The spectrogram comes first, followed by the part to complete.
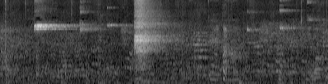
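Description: Basketball gym during a game: a ball bouncing on the court, a few high held squeaks about a second in, and a loud noisy burst near three seconds, over a murmur of spectators' voices echoing in the hall.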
